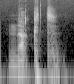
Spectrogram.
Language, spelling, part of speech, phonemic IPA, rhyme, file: German, nackt, adjective, /nakt/, -akt, De-nackt.ogg
- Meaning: naked: 1. nude; not wearing any clothes 2. not properly clothed; wearing much less than weather, custom, etc. would demand 3. bare; not covered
